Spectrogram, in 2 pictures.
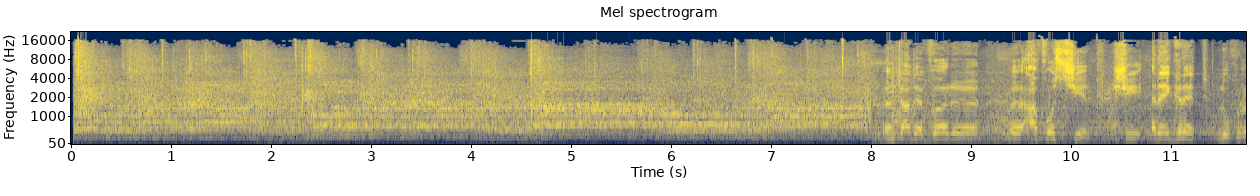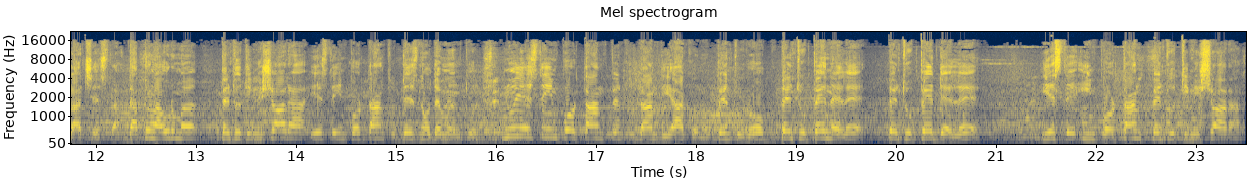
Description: Primarul Timișoarei, Nicolae Robu, a reiterat ideea că în spatele încercării de schimbare a viceprimarului Diaconu se află fostul primar, Gheorghe Ciuhandu:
